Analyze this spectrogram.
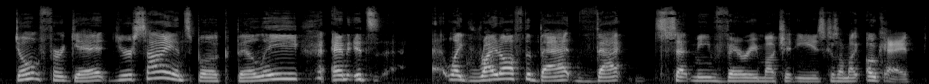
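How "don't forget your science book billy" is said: high-pitched put-on talking toy doll voice. Retelling a commercial where the little doll speaks: imitating the talking doll. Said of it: "the little doll being like".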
